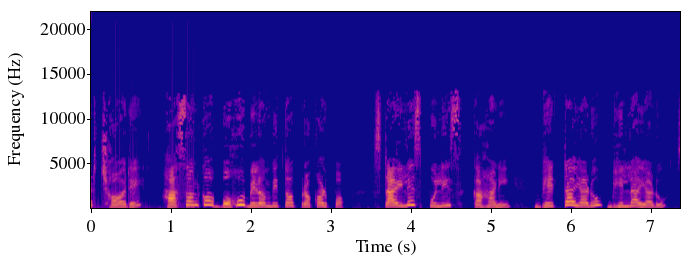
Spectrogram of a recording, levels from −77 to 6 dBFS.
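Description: From 0.00 to 1.30 s the speech carries a steady buzz at 100 Hz whose loudness rises and falls with the speech level. This is a filter restarted on every block. The filter discards its memory at each block boundary and begins again from silence, so every block opens with a small transient. At a 100 Hz repetition rate those ticks merge into a buzz that appears only when signal is present.

Across the whole clip the sound has a watery, swirling quality. Sibilants chirp metallically and consonant onsets are smeared. This is likely MP3 compression at a low rate, which fits a bitrate around 48 kbps. With too few bits, the encoder cuts the treble at a fixed frequency and drops weak spectral lines, which switch on and off from frame to frame and produce the swirl.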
